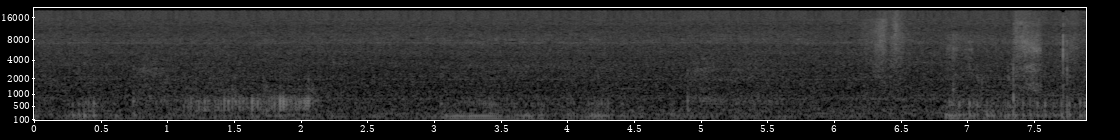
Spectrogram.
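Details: English Bulldog, two years old, sleeping on the couch and snoring: soft, low rumbling breaths in short bursts, with faint hissy noises near the end.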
